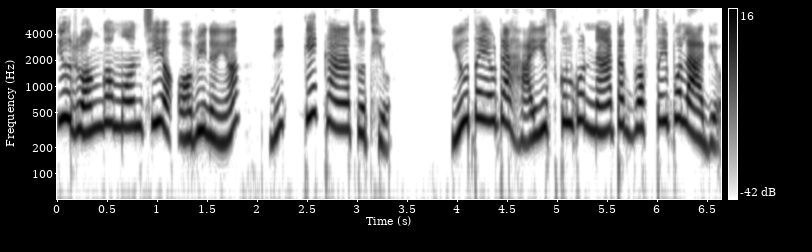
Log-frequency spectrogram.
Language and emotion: Nepali, disgusted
